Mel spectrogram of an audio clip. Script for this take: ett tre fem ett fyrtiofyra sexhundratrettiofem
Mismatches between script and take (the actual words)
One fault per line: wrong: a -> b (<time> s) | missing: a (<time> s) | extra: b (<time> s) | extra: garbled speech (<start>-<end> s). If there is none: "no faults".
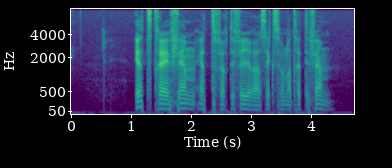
no faults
